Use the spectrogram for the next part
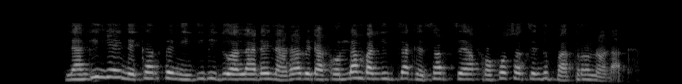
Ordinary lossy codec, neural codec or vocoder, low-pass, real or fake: Opus, 32 kbps; codec, 16 kHz, 4 kbps, FreqCodec, smaller model; 7.2 kHz; fake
